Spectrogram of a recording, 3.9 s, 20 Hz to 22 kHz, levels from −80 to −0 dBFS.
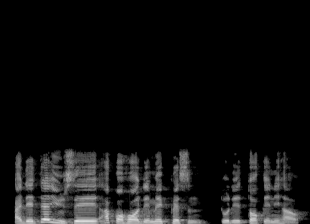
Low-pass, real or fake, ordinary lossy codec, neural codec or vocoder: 7.2 kHz; real; none; none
